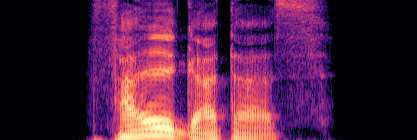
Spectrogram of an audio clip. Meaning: genitive singular of Fallgatter
- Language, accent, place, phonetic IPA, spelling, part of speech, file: German, Germany, Berlin, [ˈfalˌɡatɐs], Fallgatters, noun, De-Fallgatters.ogg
